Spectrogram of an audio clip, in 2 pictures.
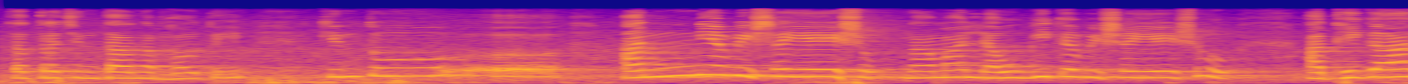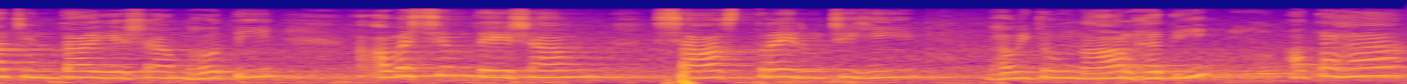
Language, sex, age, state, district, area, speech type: Sanskrit, female, 45-60, Kerala, Kozhikode, urban, spontaneous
